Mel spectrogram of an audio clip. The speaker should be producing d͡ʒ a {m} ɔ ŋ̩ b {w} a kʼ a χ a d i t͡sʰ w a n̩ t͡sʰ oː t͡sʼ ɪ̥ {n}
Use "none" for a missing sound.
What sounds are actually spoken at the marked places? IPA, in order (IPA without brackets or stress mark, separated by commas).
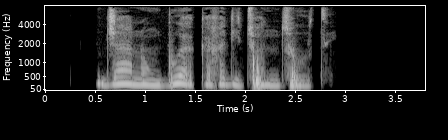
n, u, none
